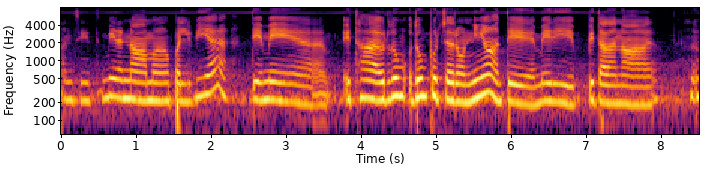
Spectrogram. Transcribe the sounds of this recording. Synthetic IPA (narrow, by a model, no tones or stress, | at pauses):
ɦãːɲd͡ʒiːmeːɾaːnaːmpəlʋiːɛː | t̪eːmɛ̃ː | ɪt̪ʰːãːd̪mʊd̪ʊmpʊɾt͡ʃəɾõːniːjãːt̪eːmeːɾiːpɪt̪aːd̪aːnaːl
